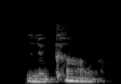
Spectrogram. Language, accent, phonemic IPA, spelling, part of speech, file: English, Southern England, /ləʊˈkɑːl/, locale, noun, LL-Q1860 (eng)-locale.wav
- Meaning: The place where something happens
